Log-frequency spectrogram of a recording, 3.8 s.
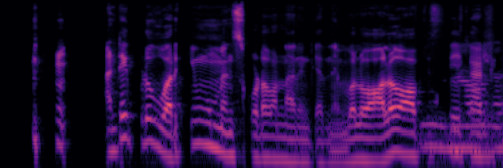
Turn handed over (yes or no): no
